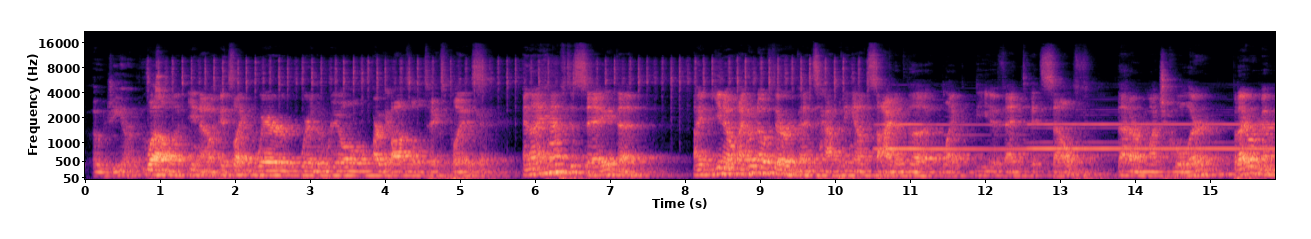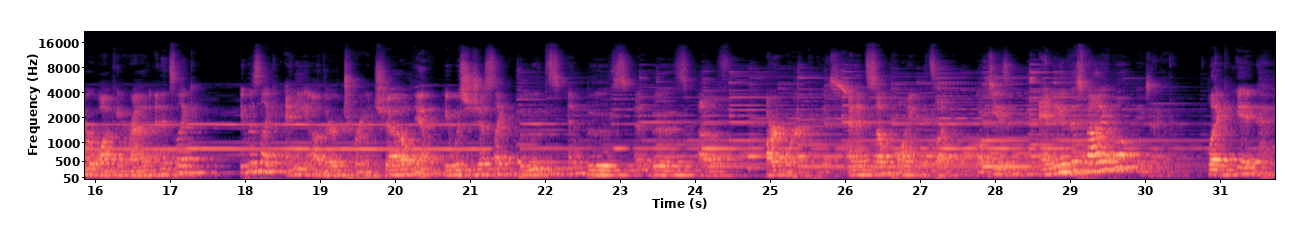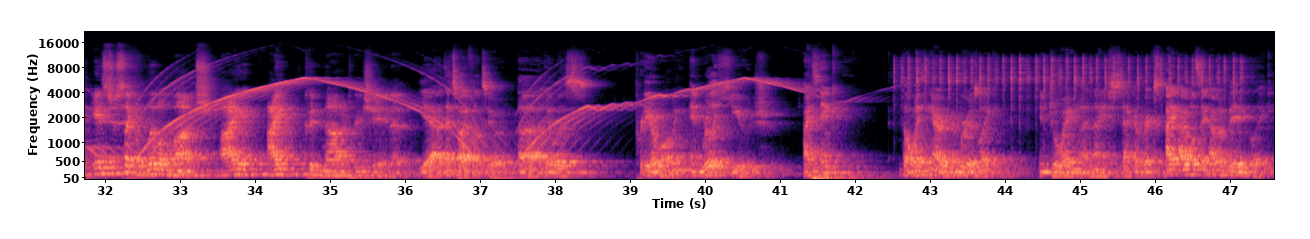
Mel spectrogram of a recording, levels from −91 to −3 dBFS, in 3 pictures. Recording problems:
off-mic speech; far
room echo; noticeable; dies away in 1 s
background music; loud; throughout; 9 dB below the speech

